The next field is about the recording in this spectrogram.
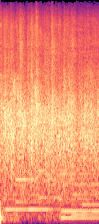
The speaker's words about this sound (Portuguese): É por isso que Deus diz, pode aplaudi-lo.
